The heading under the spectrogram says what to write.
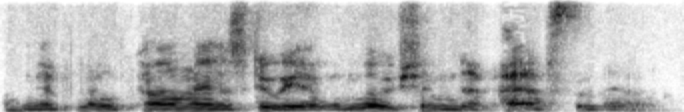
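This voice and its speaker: A man presiding over a town council meeting, calling agenda items and votes in a relaxed, polite way. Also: on the low side, poor audio. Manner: relaxed and polite, moves items along briskly. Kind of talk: procedural meeting chairing.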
